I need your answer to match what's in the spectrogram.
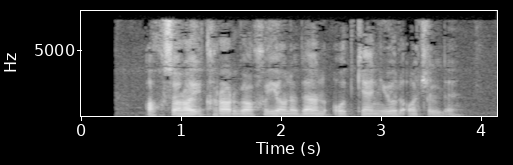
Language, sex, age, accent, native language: Uzbek, male, 18-24, Toshkent shahri, Uzbek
